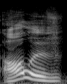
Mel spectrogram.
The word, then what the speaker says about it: OLLIV: buy from a friend peer-to-peer well I think Olive may have the answer the solution that you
